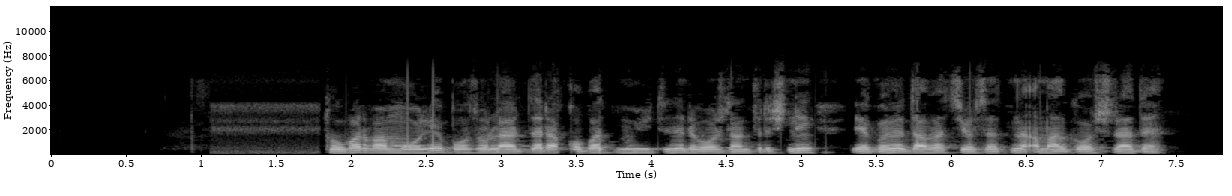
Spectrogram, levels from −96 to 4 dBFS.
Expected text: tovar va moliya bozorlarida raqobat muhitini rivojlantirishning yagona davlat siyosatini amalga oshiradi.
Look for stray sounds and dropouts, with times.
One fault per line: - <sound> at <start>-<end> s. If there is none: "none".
none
